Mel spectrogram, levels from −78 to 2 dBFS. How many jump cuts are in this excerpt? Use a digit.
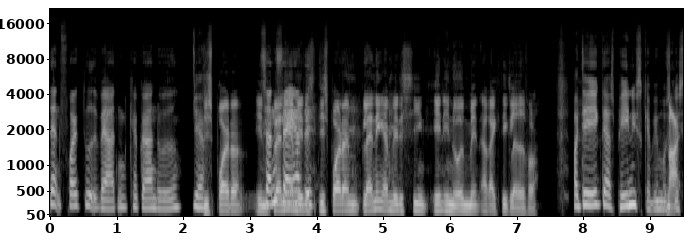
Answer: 3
